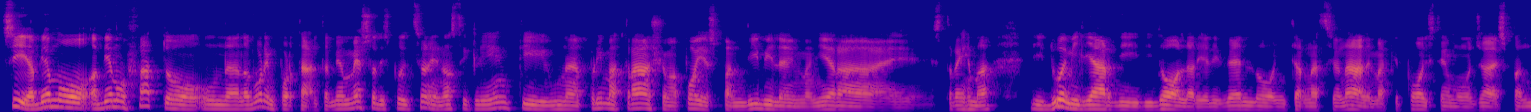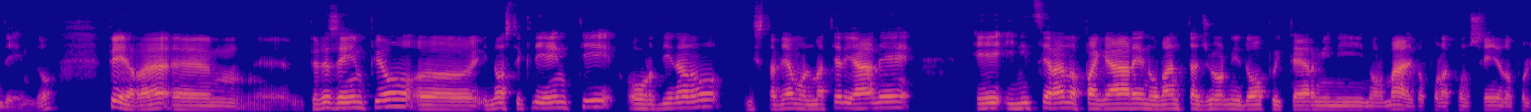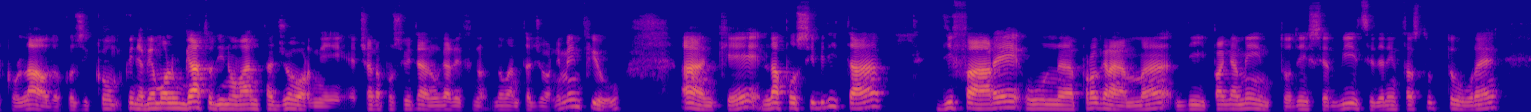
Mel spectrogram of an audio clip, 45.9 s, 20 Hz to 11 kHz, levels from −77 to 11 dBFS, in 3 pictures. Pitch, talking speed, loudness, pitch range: 125 Hz, 130 wpm, -29 LUFS, 115-150 Hz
